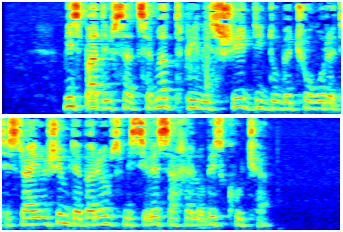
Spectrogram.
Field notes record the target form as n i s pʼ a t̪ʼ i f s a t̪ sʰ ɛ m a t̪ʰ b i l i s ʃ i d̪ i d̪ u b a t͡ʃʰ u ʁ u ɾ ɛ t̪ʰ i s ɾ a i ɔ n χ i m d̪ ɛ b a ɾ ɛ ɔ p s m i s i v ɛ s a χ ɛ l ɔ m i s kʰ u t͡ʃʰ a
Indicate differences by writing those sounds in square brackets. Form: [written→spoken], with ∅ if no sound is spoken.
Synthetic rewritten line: [n→m] i s pʼ a t̪ʼ i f s a t̪ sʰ ɛ m a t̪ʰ b i l i s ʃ i d̪ i d̪ u b [a→ɛ] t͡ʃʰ u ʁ u ɾ ɛ t̪ʰ i s ɾ a i ɔ n [χ→ʃ] i m d̪ ɛ b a ɾ ɛ ɔ p s m i s i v ɛ s a χ ɛ l ɔ [m→b] i s kʰ u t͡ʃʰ a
